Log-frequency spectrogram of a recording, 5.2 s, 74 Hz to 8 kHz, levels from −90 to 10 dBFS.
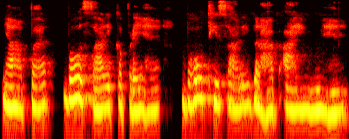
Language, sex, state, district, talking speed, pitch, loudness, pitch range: Hindi, female, Bihar, Jamui, 150 wpm, 215 Hz, -18 LUFS, 195-240 Hz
